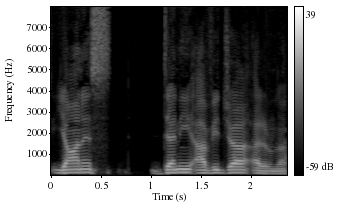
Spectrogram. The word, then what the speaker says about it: Avdija: And then it's Giannis, Denny Avdija. I don't know how to say it. Avia, thank you.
